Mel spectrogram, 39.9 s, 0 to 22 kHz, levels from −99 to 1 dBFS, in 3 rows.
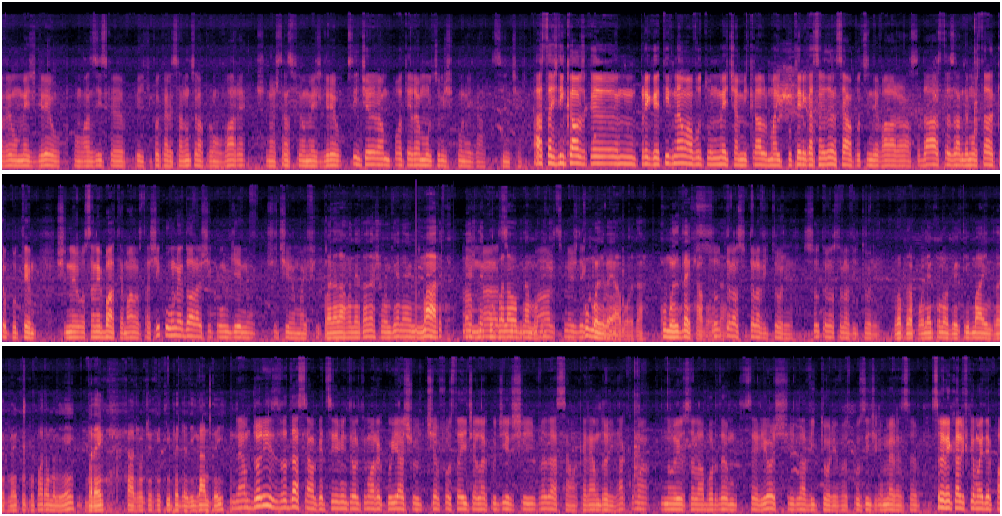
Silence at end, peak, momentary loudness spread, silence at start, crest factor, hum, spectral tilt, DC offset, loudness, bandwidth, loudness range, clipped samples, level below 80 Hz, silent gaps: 0 s; -4 dBFS; 10 LU; 0 s; 22 dB; none; -6.5 dB/octave; under 0.1%; -26 LUFS; 17 kHz; 5 LU; under 0.1%; -48 dBFS; none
